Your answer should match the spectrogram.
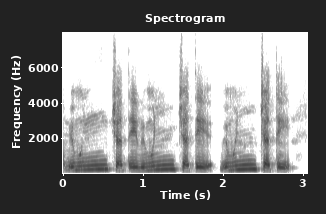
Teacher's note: ವಿಮುಂ ನೋಡಿ ಚ ಚ ಜಜನ್ಯ ಚಜಜನ್ಯ ಯ ಬರುತ್ತೆ ವಿಮುಂಚತೆ ವಿಮುಂಚತೆ ವಿಮುಂಚತೆ ಯ ಬರಬೇಕು ಅಲ್ಲಿ ಯ ಕೇಳಿಸಬೇಕು ನ ಹೇಳಬಾರದು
